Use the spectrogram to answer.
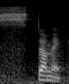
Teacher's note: Remember not to aspirate the T.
